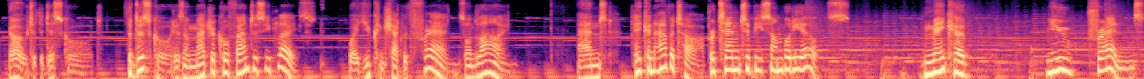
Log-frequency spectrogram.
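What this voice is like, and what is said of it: Strange put-on voice. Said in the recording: “I'm going to keep talking in this strange voice while things happen.”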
